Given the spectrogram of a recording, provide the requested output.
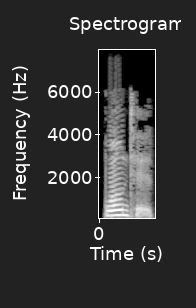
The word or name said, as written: wonted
